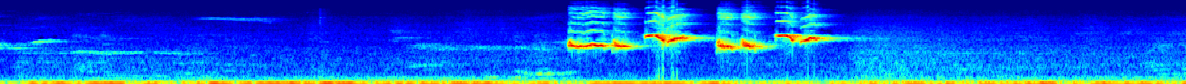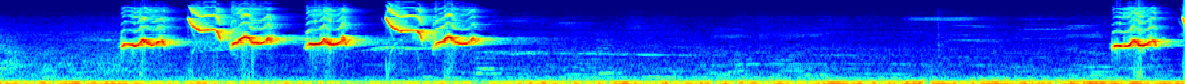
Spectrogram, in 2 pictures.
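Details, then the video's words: Kept Orange-headed thrush, Singaraja, Bali, singing as a lure for other birds. Short bright whistles repeat in quick groups, a first bout, a longer second bout with sweeping notes, then one note at the end, low hum throughout. "Punglor Merah Lagi Berkicau.. Untuk Pancingan Bunyi dan membuat Burung Jadi Singset Gacor dan Teler"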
